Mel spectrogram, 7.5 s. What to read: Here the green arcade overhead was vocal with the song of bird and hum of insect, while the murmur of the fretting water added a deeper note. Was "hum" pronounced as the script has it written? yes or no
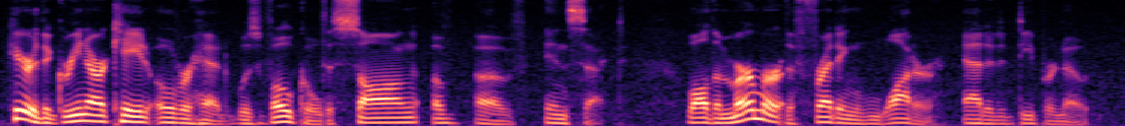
no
